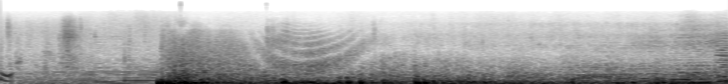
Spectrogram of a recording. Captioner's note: deep ominous music; thunder crashing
